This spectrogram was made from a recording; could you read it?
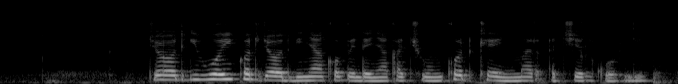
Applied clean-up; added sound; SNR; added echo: none; none; none; none.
